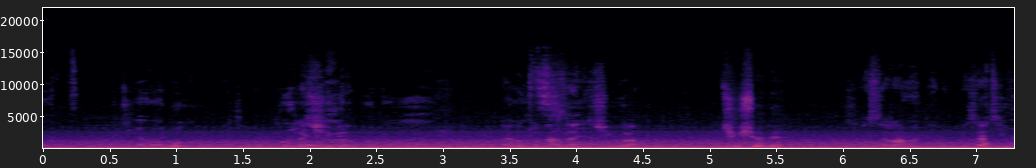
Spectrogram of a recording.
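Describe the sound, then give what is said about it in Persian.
An old car climbs an uphill dirt track, its steady, low engine rumble droning throughout, with people talking over it and a deeper shift in the engine tone near the end. “برم پایین ماشین هول بدم کور کنم؟ خب کوره راه سربالاست میگه. ماشینم که میبینی چجوریه.”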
